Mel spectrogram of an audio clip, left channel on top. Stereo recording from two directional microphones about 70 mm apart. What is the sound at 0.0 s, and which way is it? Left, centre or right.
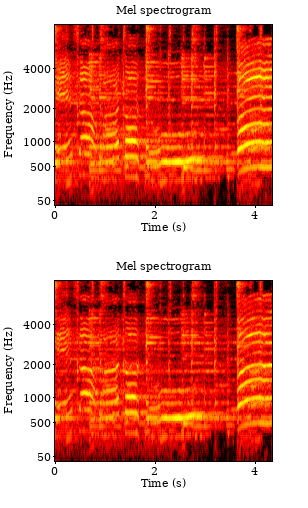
Music, left.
